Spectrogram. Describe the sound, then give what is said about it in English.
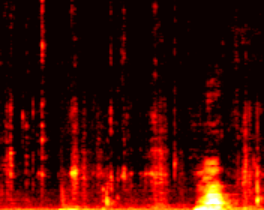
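Soft chewing of Lay's chicken-flavored potato chips, more muffled than crunchy, with a low thump early on and a brief voiced murmur near the end. “You know, if these were crunchy, if these were actual like kettle chips, they'd be good, huh?”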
